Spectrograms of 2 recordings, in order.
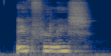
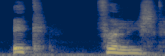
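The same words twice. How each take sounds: First: Higher, pleading ik verlies. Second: Said in the usual way. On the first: Acted. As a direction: push ik verlies up in a begging whine. Repeated admission of defeat.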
